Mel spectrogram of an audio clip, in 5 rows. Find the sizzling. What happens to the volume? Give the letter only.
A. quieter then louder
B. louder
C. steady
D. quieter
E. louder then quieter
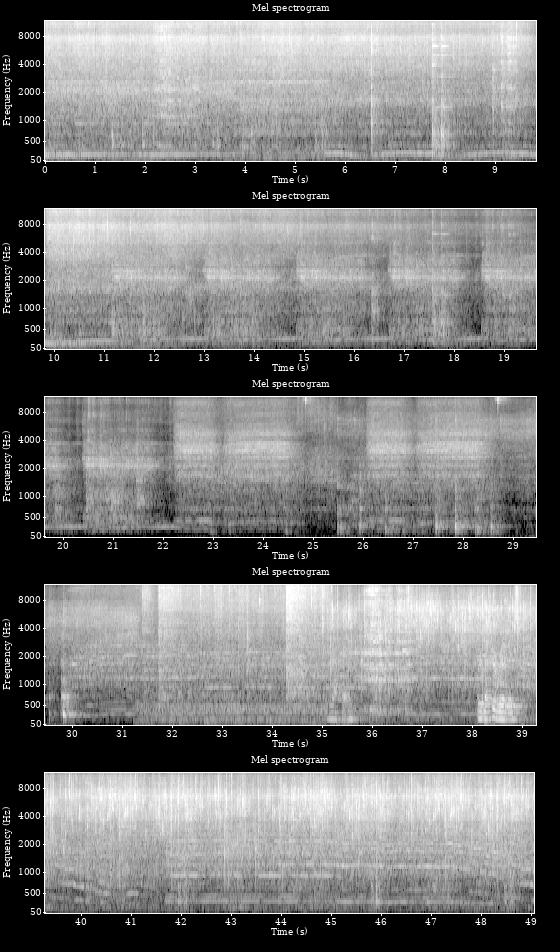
A.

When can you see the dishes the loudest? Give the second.
36 s.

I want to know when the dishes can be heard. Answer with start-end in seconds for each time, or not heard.
2.0-3.1, 35.6-36.8.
